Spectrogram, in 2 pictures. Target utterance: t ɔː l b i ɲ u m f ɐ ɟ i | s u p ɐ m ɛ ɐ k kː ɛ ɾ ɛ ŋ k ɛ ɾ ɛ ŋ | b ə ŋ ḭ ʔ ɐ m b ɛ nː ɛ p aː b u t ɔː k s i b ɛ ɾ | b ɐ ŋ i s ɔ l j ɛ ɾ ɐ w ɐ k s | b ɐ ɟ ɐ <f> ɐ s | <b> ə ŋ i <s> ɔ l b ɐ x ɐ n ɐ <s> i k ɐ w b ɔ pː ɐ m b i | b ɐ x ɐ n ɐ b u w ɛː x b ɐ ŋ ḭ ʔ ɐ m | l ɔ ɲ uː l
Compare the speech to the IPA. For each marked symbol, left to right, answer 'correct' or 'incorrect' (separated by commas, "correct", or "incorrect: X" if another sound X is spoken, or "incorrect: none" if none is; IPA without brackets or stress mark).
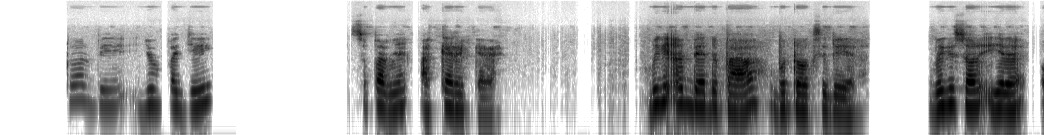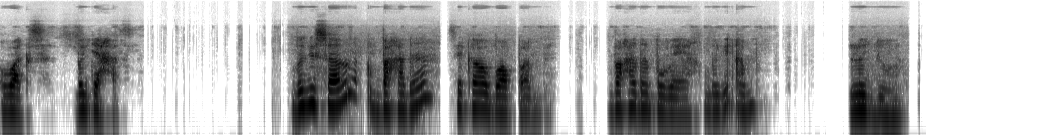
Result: incorrect: x, correct, correct, correct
